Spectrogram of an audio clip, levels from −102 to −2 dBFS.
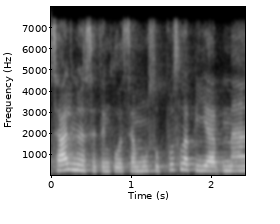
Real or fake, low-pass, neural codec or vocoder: real; 7.2 kHz; none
